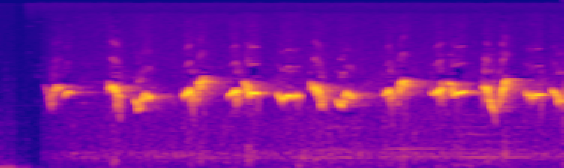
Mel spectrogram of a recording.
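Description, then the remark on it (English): A red-billed leiothrix, a small non-native bird in Hawaii, sings a rapid, continuous run of bright, warbling whistled phrases, loud, repeating in a bouncy rhythm with no talking. “Red-billed Leothrix are one of the prettiest non-native birds that live in Hawaii.”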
